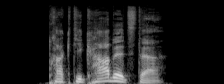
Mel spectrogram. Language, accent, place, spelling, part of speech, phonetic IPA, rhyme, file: German, Germany, Berlin, praktikabelster, adjective, [pʁaktiˈkaːbl̩stɐ], -aːbl̩stɐ, De-praktikabelster.ogg
- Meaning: inflection of praktikabel: 1. strong/mixed nominative masculine singular superlative degree 2. strong genitive/dative feminine singular superlative degree 3. strong genitive plural superlative degree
